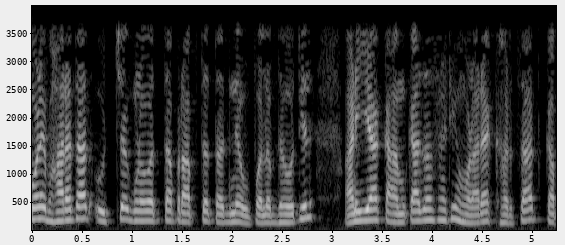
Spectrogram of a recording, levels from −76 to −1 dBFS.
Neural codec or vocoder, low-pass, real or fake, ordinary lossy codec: none; 3.6 kHz; real; none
